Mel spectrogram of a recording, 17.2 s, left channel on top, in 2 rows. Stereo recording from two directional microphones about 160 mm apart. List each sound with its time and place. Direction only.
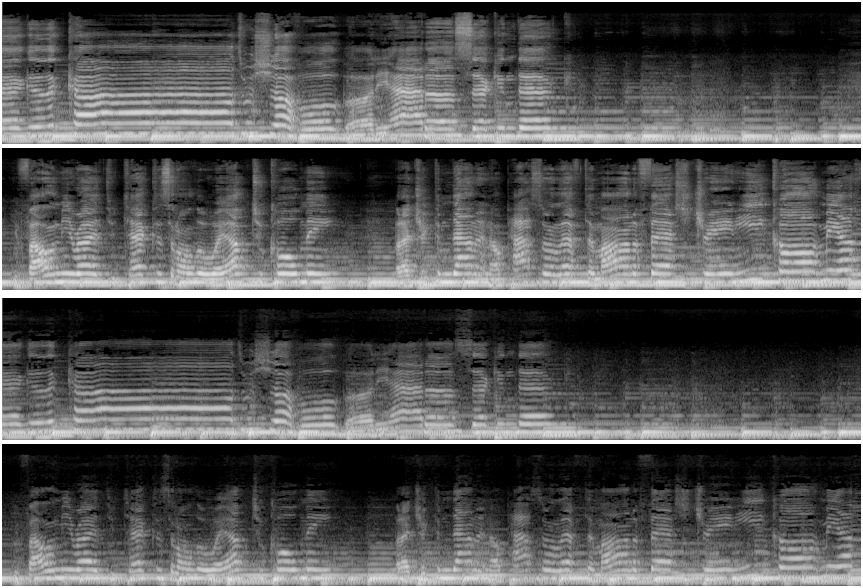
0.1 s music: 45° right (ahead or behind)
4.7 s music: 45° right (ahead or behind)
8.9 s speech: 40° right (ahead or behind)
14.1 s music: 40° right (ahead or behind)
